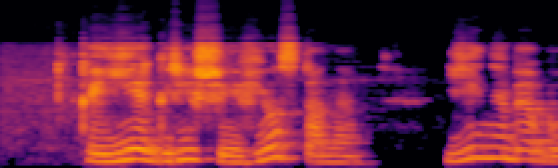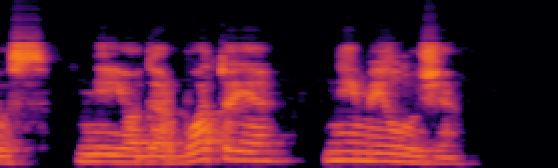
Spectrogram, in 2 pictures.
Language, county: Lithuanian, Panevėžys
